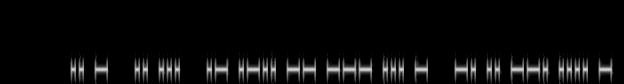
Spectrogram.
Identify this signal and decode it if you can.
Morse code, heard as a keyed tone, about 30 wpm, 700 Hz. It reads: IT IS ALMOST NIGHT
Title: Sentences from Top 1000 Words - Review Part 4 - 30wpm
